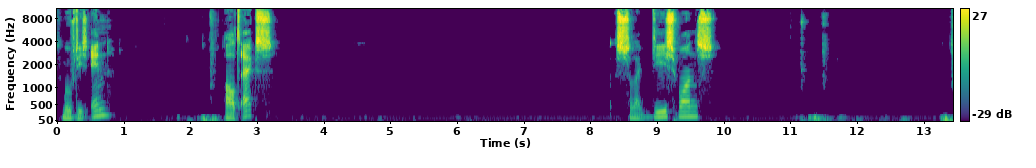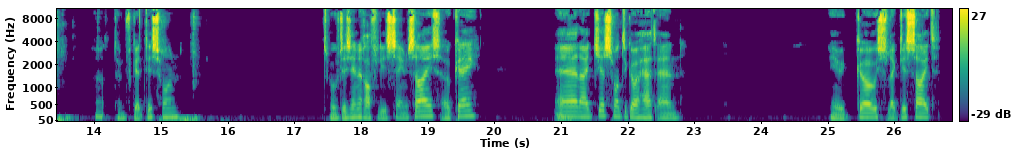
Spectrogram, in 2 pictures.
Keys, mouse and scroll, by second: 0.8 middle click, 0.9-1.5 scroll down 1, 1.5-1.8 scroll up 1, 1.8 middle click, 2.1 scroll up 1, 2.4 alt+x, 2.7 click, 3.7 middle click, 4.3-4.7 scroll up 1, 4.7 middle click, 5.2-11.5 ctrl+drag, 11.5 alt+x, 11.8-12.5 scroll down 1, 12.5-12.8 scroll up 1, 13.5 alt+x, 13.9-15.5 ctrl+drag, 15.5 alt+x, 15.8 scroll down 1, 16.3 middle click, 16.9-17.7 scroll up 1, 17.7-20.0 drag, 20.0 middle click, 20.5-21.1 scroll up 1, 21.2 alt+x, 21.4 middle click, 21.6-22.3 scroll up 1, 22.3-24.3 drag, 24.9-26.8 ctrl+drag.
